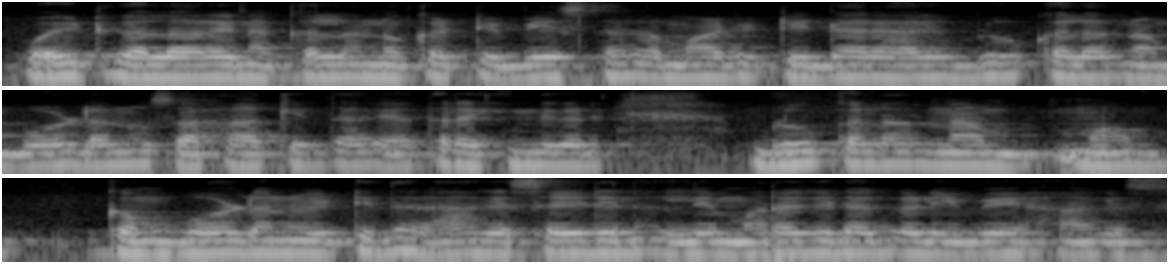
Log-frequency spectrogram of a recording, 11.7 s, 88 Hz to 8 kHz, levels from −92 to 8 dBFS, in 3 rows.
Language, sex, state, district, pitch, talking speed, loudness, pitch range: Kannada, male, Karnataka, Gulbarga, 140 Hz, 155 wpm, -31 LUFS, 135-145 Hz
